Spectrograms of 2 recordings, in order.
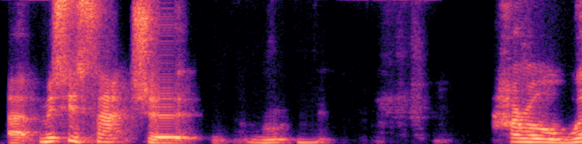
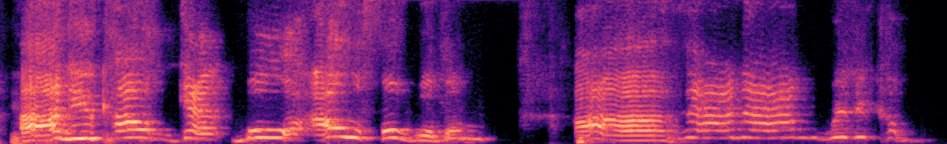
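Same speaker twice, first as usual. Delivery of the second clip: Widdecombe voice; 6 dB louder, slower than usual. Retold or imitated. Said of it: "I do Maggie Smith".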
